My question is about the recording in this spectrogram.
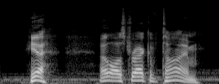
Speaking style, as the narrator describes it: I admitted, laughing it off

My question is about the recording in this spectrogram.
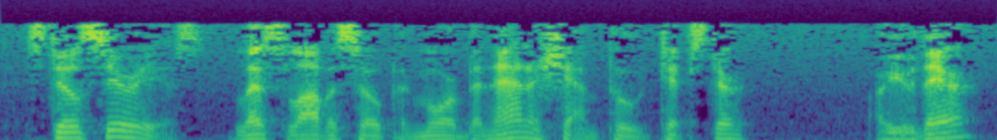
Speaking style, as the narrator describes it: I grunted again

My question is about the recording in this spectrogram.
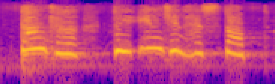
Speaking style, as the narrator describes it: Jacker cried

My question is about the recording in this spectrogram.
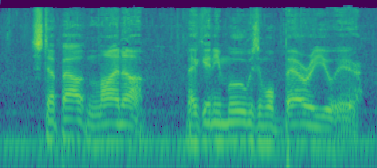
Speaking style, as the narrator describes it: The gunman said gruffly

